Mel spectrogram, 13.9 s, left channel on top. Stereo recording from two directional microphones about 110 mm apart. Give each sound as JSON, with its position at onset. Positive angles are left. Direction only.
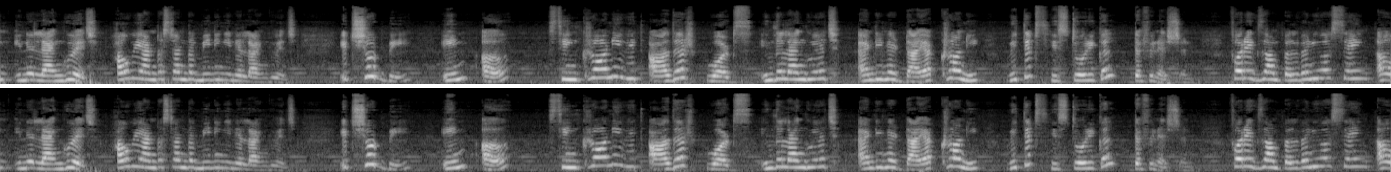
{"t": 0.1, "sound": "a woman's voice", "side_deg": 25}
{"t": 3.7, "sound": "a woman's voice", "side_deg": 35}
{"t": 4.5, "sound": "speech", "side_deg": 20}
{"t": 5.7, "sound": "a woman's voice", "side_deg": 40}
{"t": 5.9, "sound": "a woman's voice", "side_deg": 20}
